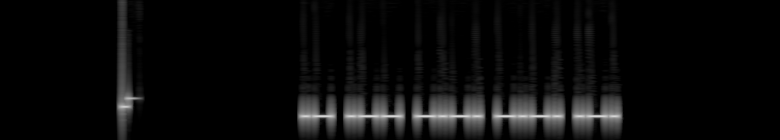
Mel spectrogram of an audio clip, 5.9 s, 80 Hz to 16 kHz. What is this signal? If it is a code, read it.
Morse code, heard as a keyed tone, about 28 wpm, 700 Hz. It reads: AWCCR
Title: Code Groups - 5 Letters - 28wpm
